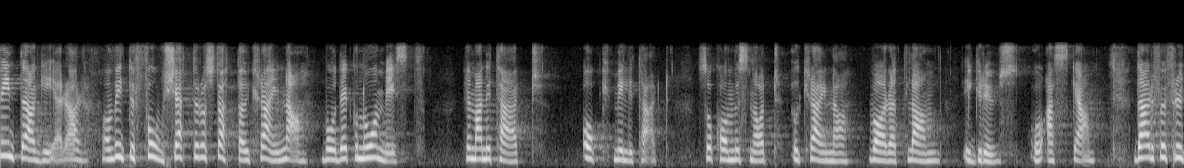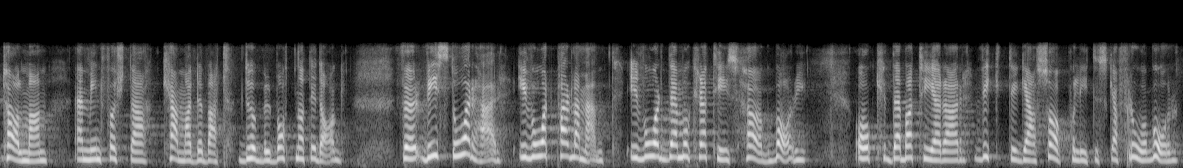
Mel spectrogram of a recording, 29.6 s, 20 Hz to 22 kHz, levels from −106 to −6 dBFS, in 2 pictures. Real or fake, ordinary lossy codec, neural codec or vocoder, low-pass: real; Opus, 24 kbps; none; 7.2 kHz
